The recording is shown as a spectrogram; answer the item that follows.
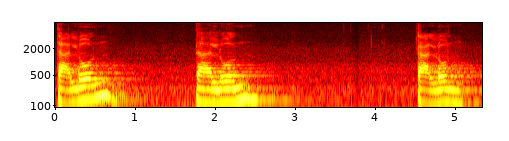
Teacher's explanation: en el primer caso es una t dental central en el segundo caso es una t adelantada y en el tercer caso es una retrasada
